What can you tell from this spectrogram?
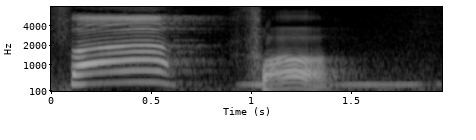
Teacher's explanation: فا اوپر کے دانتوں کے کنارے جب نیچے والے ہونٹ کے تر حصے سے لگتے ہیں تو ادا ہوتا ہے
